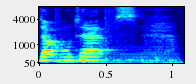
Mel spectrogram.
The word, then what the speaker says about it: WTAPS: getting well supreme is collaborating with japanese brand double taps spelt wtap s it's pronounced double taps this brand was founded in 1996 two years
